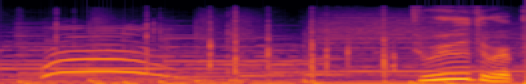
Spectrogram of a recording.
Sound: cheers

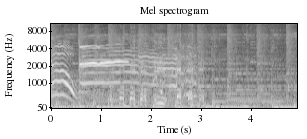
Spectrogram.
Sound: screaming; upbeat outro music

